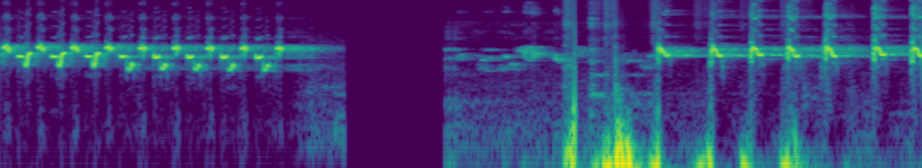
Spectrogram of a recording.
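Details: Yellow-vented bulbul lure song meant to make other bulbuls sing: a quick series of whistled notes, then a short silence, then more whistles mixed with loud knocking or thumping sounds.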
